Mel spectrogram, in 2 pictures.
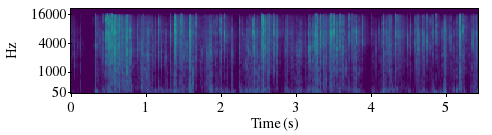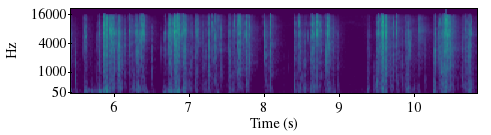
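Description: A full, printed plastic cookie bag held close to the mic is crinkled and tapped with rubber toy hands. Bursts of dense, bright crackling and crinkling with soft low thumps come in quick clusters separated by brief silences.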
